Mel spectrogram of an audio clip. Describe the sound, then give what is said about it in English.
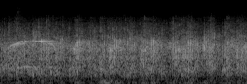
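Audience applause from a church audience during a sermon: a steady, even wash of clapping that holds at a constant level throughout, with no voices standing out. “Yeah, give the Lord a clap on that.”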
